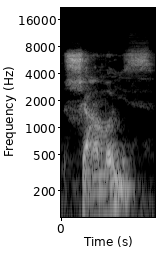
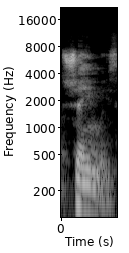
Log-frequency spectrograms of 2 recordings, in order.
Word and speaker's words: Shemois: Articulate, but the Gemara here darshans that we should not pronounce it Shamois, but Shemois. Articulate Shamois elo Shemois.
